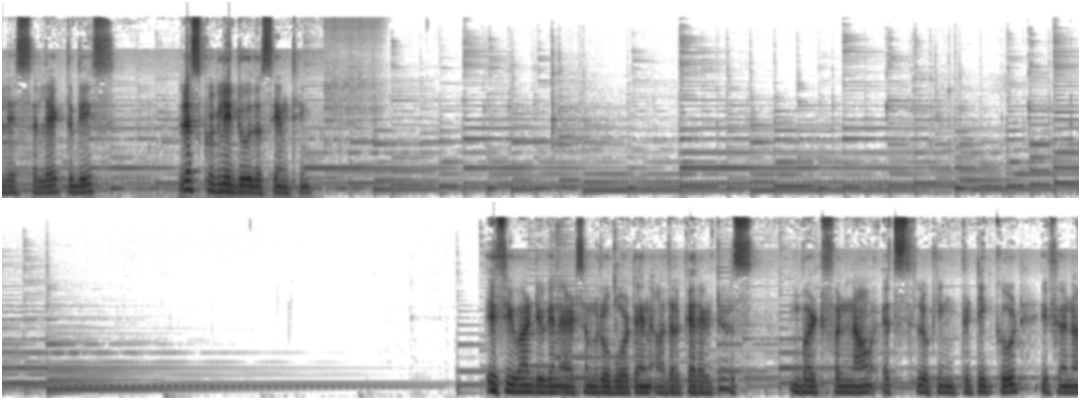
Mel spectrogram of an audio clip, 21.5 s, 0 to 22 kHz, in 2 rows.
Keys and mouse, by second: 1.3-3.3 drag, 3.5 click, 4.2 r, 4.3 ctrl+z, 4.4 click, 4.5 r, 5.1 r, 6.7 drag, 7.3 click, 7.4 click, 7.7 click, 8.6 click, 9.6 click, 10.7 click, 12.5 click, 14.2 r, 14.4 ctrl+z, 14.5 r, 21.4 middle click.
